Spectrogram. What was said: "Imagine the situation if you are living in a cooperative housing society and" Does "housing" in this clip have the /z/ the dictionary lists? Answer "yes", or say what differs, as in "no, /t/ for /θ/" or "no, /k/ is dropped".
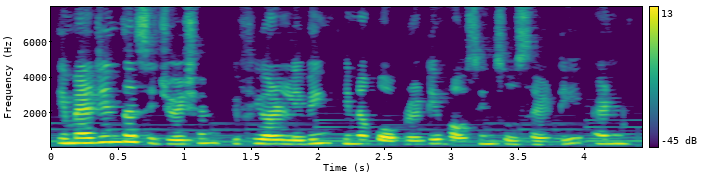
no, /s/ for /z/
